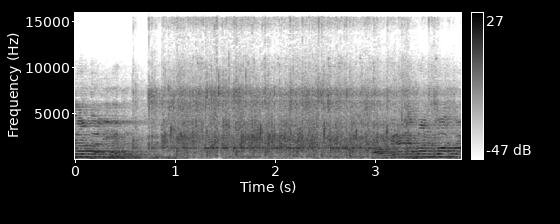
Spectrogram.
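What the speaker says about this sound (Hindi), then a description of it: "उनके लिए एक बार जोरदार तालियां।" Audience applause at a Safe Shop business meeting in India, a loud dense burst of many hands clapping that carries steadily through, briefly overlapping a voice calling out at the start.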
